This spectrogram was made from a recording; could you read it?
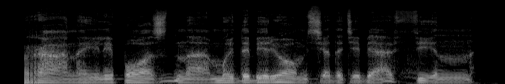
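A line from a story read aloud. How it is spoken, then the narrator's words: Hissing undead chorus. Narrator (Russian): шипели мертвецы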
